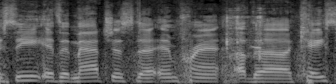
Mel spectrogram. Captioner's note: camera app clicks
